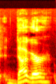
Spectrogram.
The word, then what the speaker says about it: Duggar: Josh Duggar rhymes with hugger.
